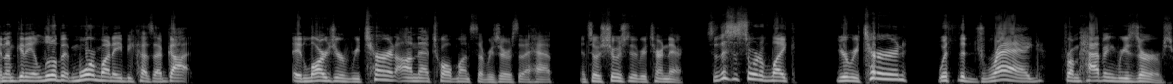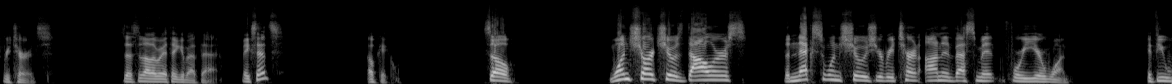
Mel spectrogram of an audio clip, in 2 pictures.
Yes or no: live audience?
yes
